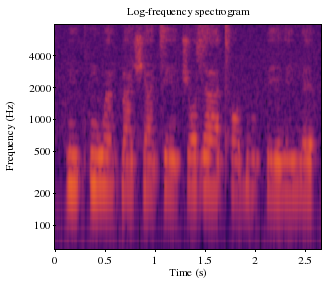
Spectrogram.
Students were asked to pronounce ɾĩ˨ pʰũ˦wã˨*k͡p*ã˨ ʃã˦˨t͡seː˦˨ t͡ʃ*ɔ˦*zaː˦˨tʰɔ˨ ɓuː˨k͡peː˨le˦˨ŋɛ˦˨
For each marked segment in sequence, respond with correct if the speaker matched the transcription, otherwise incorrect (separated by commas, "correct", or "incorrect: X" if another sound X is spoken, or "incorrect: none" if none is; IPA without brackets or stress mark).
correct, correct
